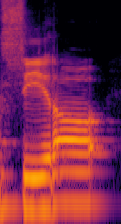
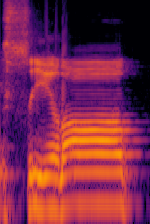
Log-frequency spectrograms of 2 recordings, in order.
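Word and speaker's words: صراط: Yang kedua, sahabat Al-Qur'an ya, pengucapan huruf ra oke itu harus dibaca dengan sempurna makhrajnya ujung lidah kita dengan langit-langit. Sifatnya dengan suara menebal. Karena huruf roada fathah itu dia dibaca menebal. Tafkhimur ro. Sir sir sir na ah gitu ya. Bukan siro sirathalladzina bukan tapi sirat.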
